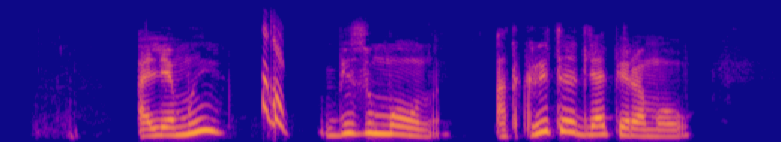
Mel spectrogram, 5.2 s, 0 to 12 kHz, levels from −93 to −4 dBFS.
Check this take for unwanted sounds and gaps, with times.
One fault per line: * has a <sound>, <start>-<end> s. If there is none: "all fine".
* has a chirp, 1.7-1.9 s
